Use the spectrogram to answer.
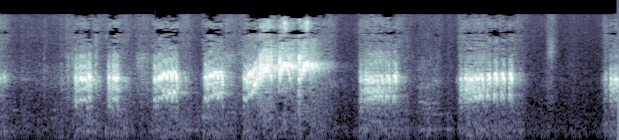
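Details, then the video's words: Red-whiskered bulbul serving as a decoy, singing to gather its flock, with a run of about eight loud, rhythmic chattering notes around one rising, slurred whistled phrase. "Chào mào hót gọi đàn | Tiếng chào mào mồi hót gọi đàn hay"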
